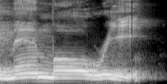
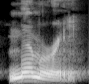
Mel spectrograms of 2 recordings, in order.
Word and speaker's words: memory: Now it's typical in unstressed syllables in words like memory, okay? We don't say memory, we say memory. You hear how that's a very subtle sound, and the O there isn't stressed.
